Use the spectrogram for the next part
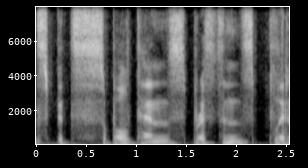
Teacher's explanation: sp which starts like s but then needs that lip closure for p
